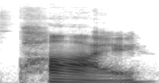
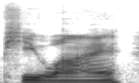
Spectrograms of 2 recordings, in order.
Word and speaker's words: Pi: I was informed it's Pi. That's how you pronounce it, not PY.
